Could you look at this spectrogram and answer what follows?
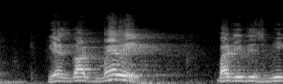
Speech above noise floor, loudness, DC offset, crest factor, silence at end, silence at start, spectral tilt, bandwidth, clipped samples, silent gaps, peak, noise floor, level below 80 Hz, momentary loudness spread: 27 dB; -15 LUFS; under 0.1%; 14 dB; 0 s; 0 s; -6.5 dB/octave; 10.5 kHz; under 0.1%; none; -2 dBFS; -41 dBFS; -38 dBFS; 10 LU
